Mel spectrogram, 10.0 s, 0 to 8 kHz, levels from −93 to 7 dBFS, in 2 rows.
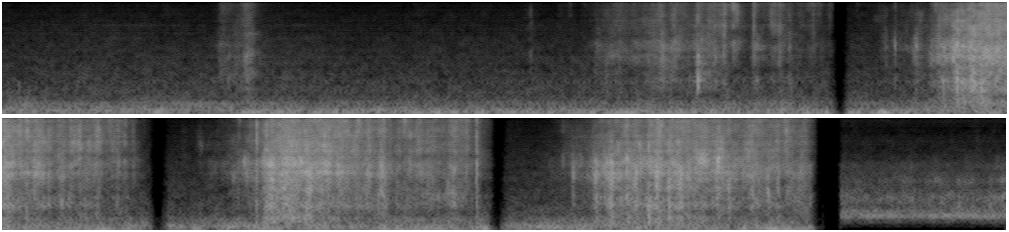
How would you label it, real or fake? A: fake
